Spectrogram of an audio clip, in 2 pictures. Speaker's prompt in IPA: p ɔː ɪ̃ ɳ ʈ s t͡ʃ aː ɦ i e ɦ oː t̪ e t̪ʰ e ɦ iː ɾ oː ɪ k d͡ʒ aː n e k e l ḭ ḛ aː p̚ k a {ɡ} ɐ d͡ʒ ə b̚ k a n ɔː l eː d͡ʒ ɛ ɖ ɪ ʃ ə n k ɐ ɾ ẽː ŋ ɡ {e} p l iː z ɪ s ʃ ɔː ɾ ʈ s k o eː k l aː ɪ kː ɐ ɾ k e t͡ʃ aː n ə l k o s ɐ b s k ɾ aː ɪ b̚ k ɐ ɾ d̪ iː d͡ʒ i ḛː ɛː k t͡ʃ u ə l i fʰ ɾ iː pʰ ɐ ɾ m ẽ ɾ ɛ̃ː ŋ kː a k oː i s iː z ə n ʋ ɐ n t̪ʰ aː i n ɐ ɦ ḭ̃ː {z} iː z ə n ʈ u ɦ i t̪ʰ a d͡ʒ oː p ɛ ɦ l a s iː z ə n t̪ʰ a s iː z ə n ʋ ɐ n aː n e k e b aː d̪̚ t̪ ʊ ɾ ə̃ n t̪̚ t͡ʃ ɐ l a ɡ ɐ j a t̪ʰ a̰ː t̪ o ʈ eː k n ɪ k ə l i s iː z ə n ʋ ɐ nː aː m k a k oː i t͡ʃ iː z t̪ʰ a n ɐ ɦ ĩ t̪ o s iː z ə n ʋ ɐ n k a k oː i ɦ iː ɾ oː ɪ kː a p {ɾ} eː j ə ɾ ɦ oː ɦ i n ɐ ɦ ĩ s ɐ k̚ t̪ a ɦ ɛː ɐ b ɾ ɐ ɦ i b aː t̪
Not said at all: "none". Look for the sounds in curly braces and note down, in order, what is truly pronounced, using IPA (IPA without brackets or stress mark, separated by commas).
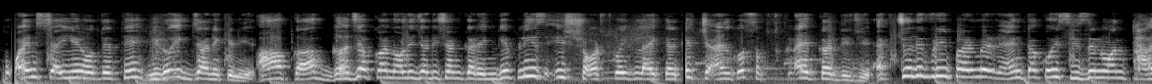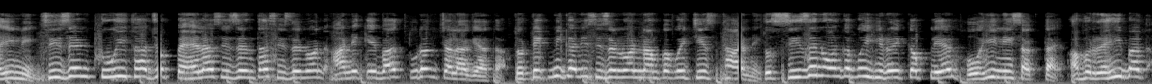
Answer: ɡ, e, s, l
